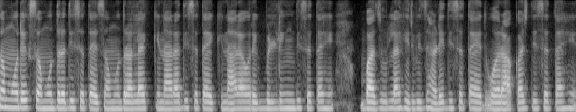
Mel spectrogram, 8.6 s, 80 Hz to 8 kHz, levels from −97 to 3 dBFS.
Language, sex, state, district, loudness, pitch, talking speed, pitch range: Marathi, female, Maharashtra, Sindhudurg, -21 LUFS, 185 Hz, 175 wpm, 180-190 Hz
